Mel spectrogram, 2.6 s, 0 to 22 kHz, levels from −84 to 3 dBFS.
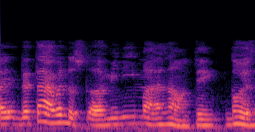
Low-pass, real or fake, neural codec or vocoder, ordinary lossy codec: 7.2 kHz; real; none; none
